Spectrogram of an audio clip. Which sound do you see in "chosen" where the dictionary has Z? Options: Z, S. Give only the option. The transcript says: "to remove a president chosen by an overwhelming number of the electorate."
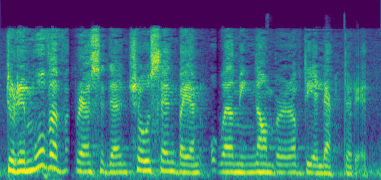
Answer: S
